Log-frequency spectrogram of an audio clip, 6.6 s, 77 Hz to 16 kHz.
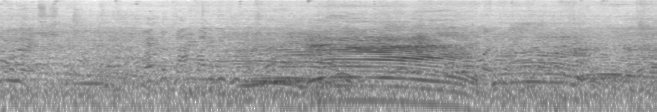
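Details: At Aftabganj livestock market, Dinajpur, on 31 March, a Sahiwal bull calf lets out a long, rising-then-falling bellowing moo in mid-clip, surrounded by crowd chatter, voices and shuffling market noise.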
